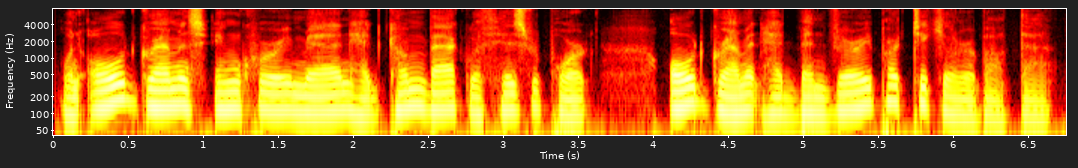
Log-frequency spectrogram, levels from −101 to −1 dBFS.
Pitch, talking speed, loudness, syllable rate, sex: 110 Hz, 170 wpm, -16 LUFS, 4.8 syllables/s, male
